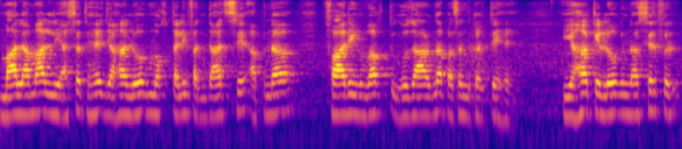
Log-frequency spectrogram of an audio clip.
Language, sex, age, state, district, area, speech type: Urdu, male, 45-60, Uttar Pradesh, Gautam Buddha Nagar, urban, spontaneous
